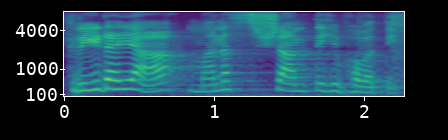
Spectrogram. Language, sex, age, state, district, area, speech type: Sanskrit, female, 30-45, Telangana, Mahbubnagar, urban, spontaneous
